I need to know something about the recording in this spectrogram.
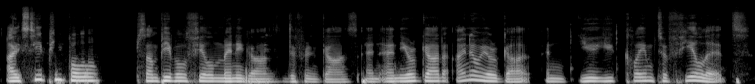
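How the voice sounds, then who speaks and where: A man's voice: fairly high pitch, normal speed, dark tone, dry recording. A man hosting an online discussion about belief, asking probing, teasing questions. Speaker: host. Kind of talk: casual debate chat. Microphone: streaming setup.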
